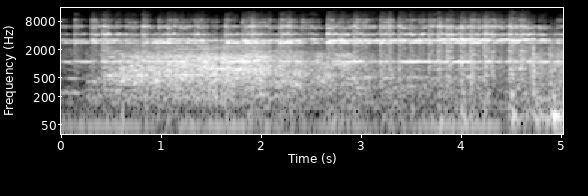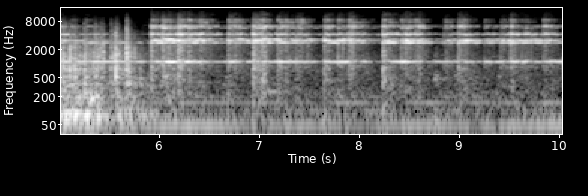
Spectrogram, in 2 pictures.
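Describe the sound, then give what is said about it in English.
A loud house bell in a big house, pulled by hand, rings continuously and insistently, its bright metallic clang sustained for several seconds with a rattling, jangling edge. “you need a loud bell in a big house like this”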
